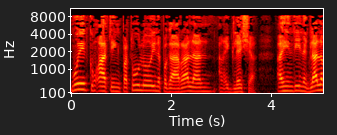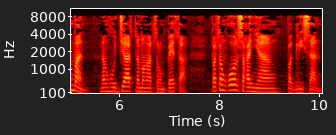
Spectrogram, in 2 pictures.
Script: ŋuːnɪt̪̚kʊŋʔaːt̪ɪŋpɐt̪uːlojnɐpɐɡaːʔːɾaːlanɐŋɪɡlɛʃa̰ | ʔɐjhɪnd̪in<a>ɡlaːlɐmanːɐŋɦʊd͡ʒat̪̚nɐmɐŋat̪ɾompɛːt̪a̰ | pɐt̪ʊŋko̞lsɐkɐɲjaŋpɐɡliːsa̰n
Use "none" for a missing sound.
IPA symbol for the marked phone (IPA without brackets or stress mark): ɐ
